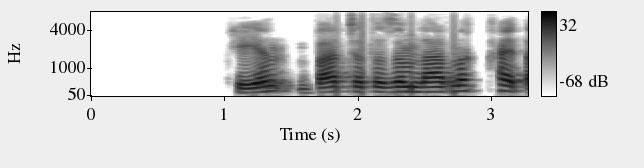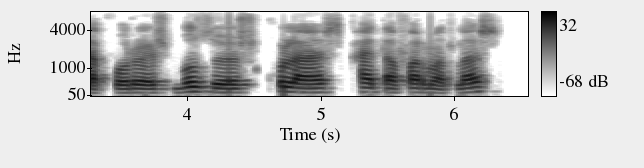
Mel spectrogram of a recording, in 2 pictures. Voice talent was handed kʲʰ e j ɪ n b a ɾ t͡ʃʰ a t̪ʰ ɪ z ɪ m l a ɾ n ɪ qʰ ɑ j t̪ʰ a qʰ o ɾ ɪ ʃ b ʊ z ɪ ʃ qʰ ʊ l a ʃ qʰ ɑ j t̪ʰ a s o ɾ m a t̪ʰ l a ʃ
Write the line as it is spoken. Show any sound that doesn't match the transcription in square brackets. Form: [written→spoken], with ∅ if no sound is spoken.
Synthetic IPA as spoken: kʲʰ e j ɪ n b a ɾ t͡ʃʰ a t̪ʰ ɪ z ɪ m l a ɾ n ɪ qʰ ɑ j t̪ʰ a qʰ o ɾ ɪ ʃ b ʊ z ɪ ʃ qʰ ʊ l a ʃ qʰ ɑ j t̪ʰ a [s→f] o ɾ m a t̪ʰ l a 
